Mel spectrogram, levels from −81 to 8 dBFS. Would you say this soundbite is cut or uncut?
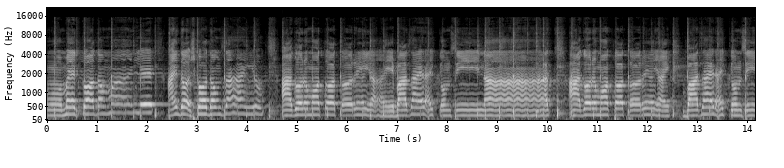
uncut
